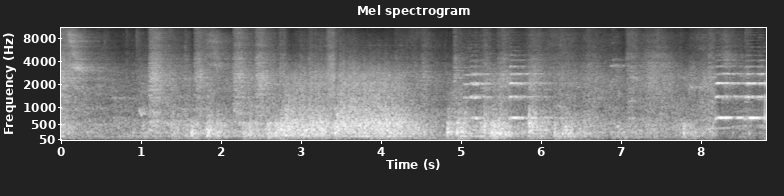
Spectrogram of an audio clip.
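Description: Crowd noise in a large echoing hall during a wrestling match: a noisy swell of shouting and movement a few seconds in, then several short held high-pitched calls around the middle and near the end.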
